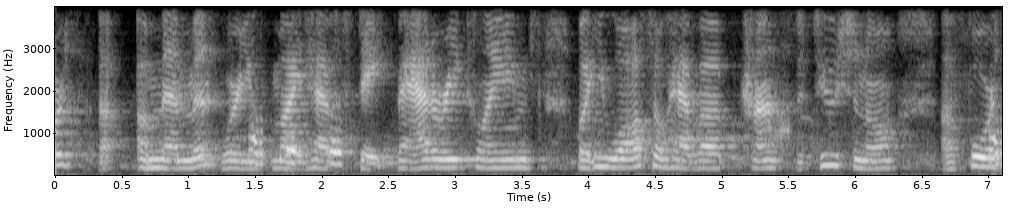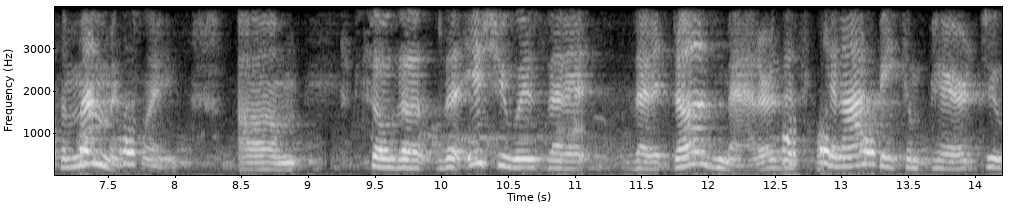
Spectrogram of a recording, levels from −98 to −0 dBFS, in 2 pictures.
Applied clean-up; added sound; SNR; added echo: neural separator model SepFormer DNS4.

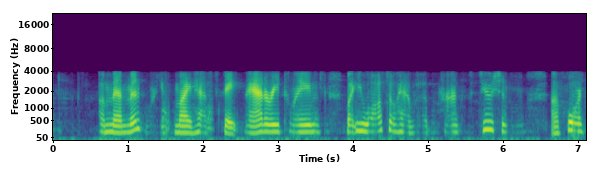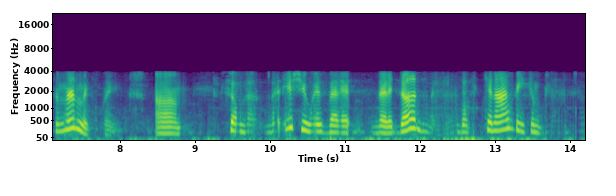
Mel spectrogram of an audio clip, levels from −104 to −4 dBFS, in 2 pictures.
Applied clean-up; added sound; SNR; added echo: neural separator model SepFormer WHAMR!.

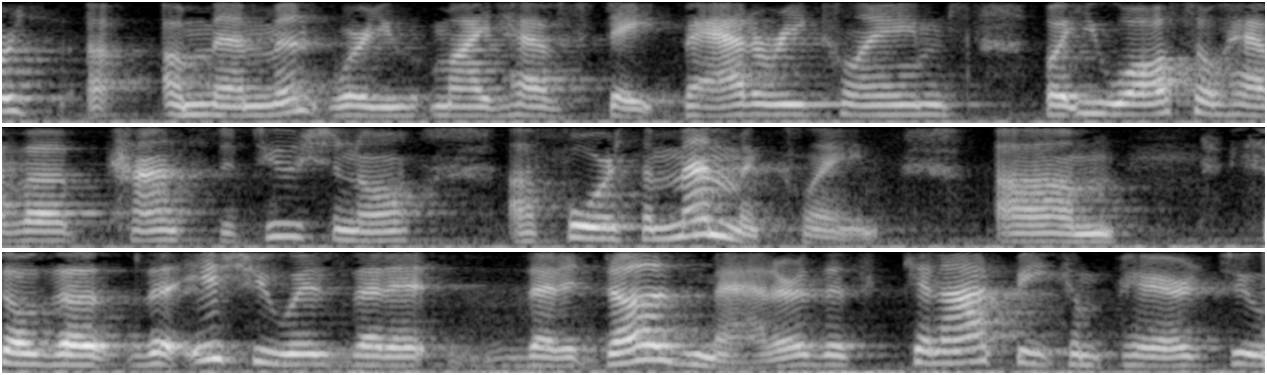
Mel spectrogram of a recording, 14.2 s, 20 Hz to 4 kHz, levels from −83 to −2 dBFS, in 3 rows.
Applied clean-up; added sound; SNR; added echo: none; none; none; none.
